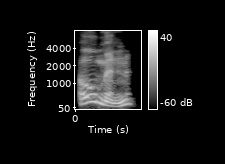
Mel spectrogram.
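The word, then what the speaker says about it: Ohman: O H M A N. It's pronounced Omen.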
